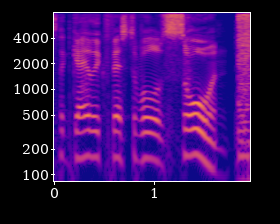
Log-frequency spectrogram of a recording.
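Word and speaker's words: Samhain: Irish ancestry who apparently didn't know how to pronounce the Gaelic Festival of sworn Sawan anyway I didn't want to put this album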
